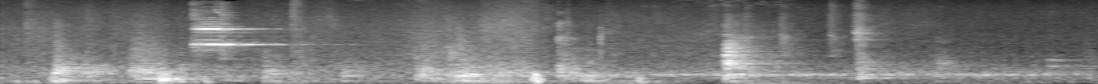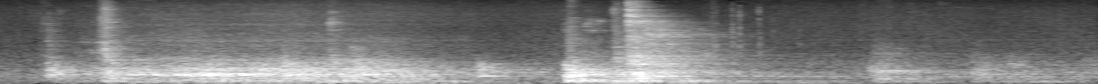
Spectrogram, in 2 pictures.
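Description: Elevator door and car mechanism sounds: a short beep about a second in, scattered clicks and knocks, then a door running for about two seconds from around six seconds in, and a louder rush near the end.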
